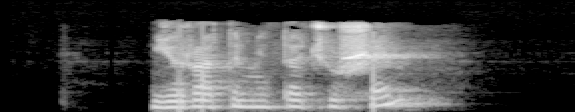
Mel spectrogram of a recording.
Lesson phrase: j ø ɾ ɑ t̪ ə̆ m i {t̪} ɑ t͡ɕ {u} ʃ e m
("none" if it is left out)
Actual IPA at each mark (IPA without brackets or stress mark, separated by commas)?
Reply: t̪, u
